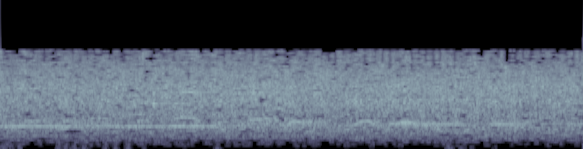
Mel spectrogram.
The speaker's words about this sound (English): Oh, we ought to praise Him. We ought to clap our hands. We ought to love Him.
